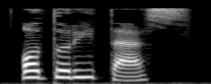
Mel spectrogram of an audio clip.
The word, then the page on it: otoritas: Indonesian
